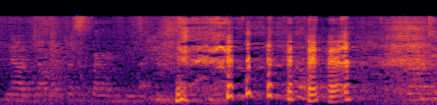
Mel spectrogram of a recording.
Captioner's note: laughing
